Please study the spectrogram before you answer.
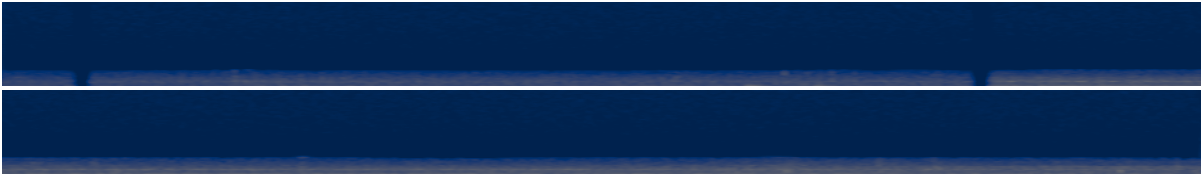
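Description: Only a steady low rumble like passing traffic or engine noise is heard, with no animal voice.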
